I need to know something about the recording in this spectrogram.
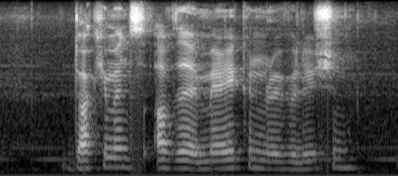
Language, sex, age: English, male, 19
